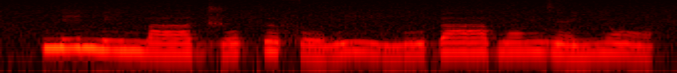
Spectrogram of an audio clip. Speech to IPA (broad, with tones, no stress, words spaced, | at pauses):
ni˦ni˧ maː˧d͡ʒo˧kə˦ fo˨wiː˦˨ŋu˧ ɗaː˦bɔ̃˦ŋzɛ̃˧ɲɔ̃˦˨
